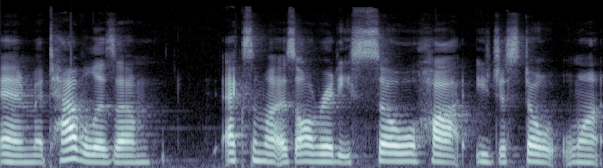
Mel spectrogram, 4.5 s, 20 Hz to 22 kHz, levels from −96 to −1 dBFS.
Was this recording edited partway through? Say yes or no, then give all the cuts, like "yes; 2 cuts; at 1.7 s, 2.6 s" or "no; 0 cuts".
no; 0 cuts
